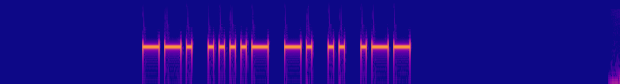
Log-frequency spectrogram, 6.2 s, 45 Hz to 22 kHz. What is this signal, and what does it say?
Morse code, heard as a keyed tone, about 22 wpm, 700 Hz. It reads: G4NIW
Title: DXCC-100 Call Signs - 5 Characters - 22wpm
